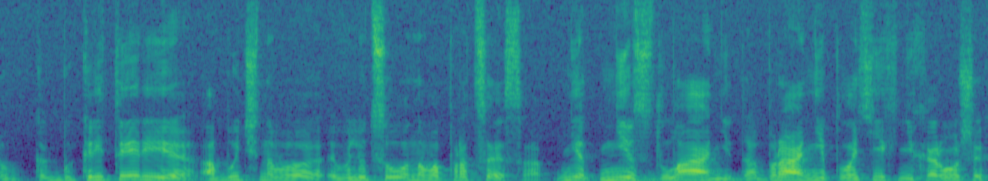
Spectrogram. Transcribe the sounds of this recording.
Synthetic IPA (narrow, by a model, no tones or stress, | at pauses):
kaɡ̚bɨkɾʲɪt̪eɾʲɪɪɐ̰bɨt͡ɕnəvəɪvɐlʲʊt̪sɨo̞nːəvəpɾɐt̪sɛsːə̰nʲe̞t̪nʲɪzlˠanʲɪd̪ɐbɾanʲɪplˠɐxʲixnʲɪxɐɾo̞ʂɨx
